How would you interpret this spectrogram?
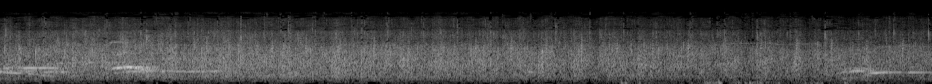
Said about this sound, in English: All right, this is the fun part. Now it gives me my great pleasure to announce, give a nice round of applause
